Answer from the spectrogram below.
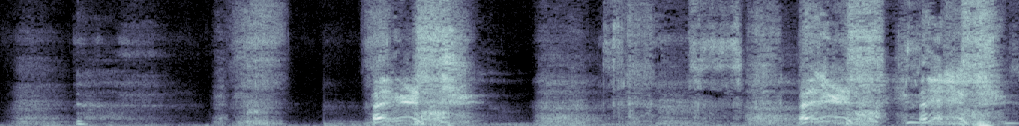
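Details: Person sneezing in a car: a run of several loud, explosive, violent messy sneezes in quick succession, each a sharp burst of air, in an otherwise quiet space.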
